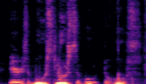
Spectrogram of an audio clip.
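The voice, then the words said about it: Put-on Canadian accent. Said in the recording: “There's the Canadian accent coming out.”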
